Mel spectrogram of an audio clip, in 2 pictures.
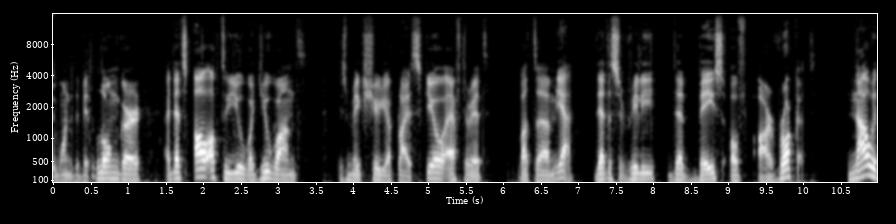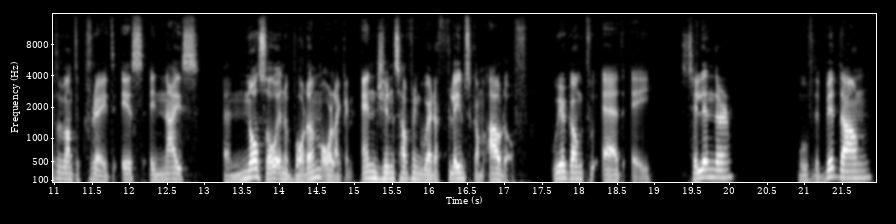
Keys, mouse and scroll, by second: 0.7 g, 1.8 z, 2.3 Tab, 2.6-2.9 scroll down 4, 2.9 shift+middle click, 3.3 ctrl+a, 4.2-4.5 scroll up 1, 4.5-7.8 shift+middle drag, 7.8 KP_1, 12.0-15.2 shift+middle drag, 17.3 shift+a, 20.3 g.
